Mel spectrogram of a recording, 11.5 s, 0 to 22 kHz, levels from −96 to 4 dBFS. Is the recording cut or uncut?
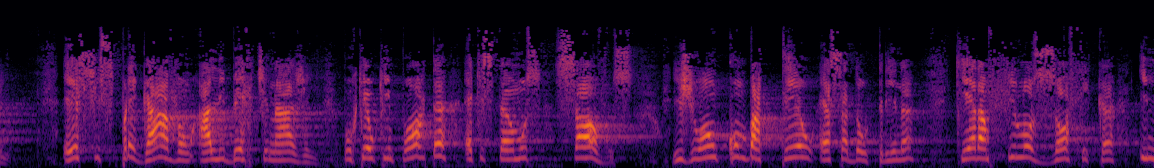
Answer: cut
